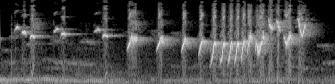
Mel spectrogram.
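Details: Champion competition white-rumped shama: a few clear descending whistles, then a fast series of sharp downslurred notes that speeds into a rapid burst of high, twisting whistles before stopping.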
